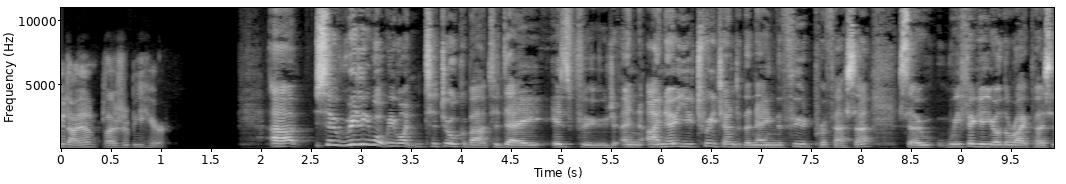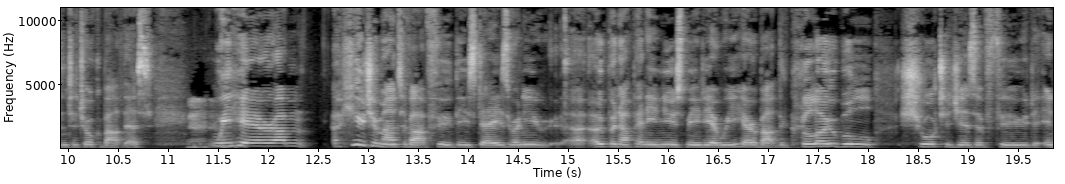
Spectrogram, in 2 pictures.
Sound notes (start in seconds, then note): 11.2 laughs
